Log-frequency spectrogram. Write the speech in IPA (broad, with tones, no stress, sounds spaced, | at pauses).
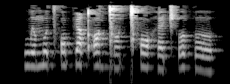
w e˧ ŋʷ e˥ t͡sʼ ɔ˥ k e˥ qʼ ɑ˥ ɡ͡ǀ ɑ˥˧ ǀʰ ɔ˥˧ h ɛ˧ t͡ʃʼ ɤ˥˧ k ɤ˧˩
